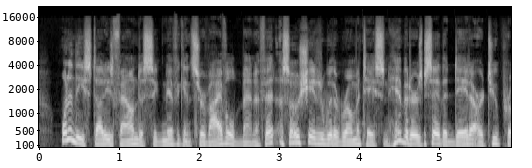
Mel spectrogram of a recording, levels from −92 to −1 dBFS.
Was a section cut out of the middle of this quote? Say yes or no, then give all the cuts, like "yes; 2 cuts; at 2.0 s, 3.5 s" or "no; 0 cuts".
yes; 2 cuts; at 0.9 s, 4.8 s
